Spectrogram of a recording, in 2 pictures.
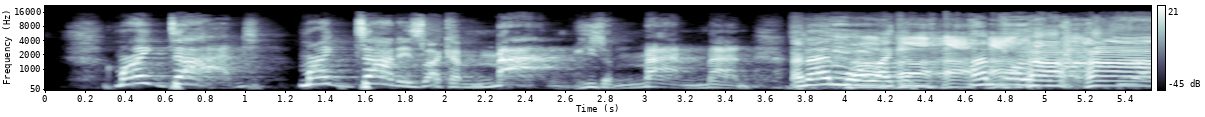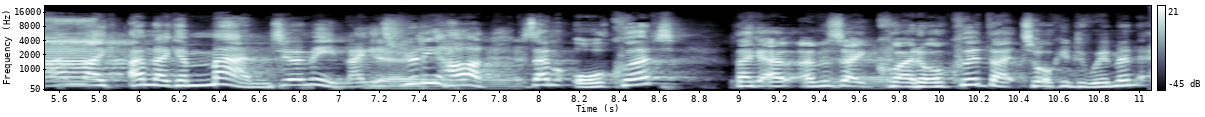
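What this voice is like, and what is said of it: Impression of English stand-up comedian. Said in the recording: “This is my impression of an English stand-up comedian at the Melbourne Comedy Festival”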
